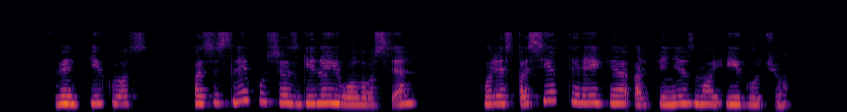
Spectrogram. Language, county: Lithuanian, Kaunas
